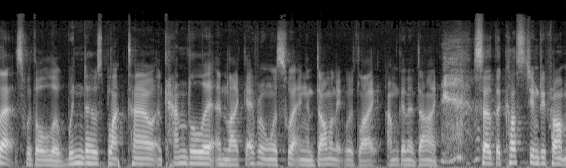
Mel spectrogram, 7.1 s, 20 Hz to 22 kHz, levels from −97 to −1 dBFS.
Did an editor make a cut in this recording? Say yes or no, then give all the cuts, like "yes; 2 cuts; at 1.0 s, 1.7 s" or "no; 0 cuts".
yes; 2 cuts; at 2.0 s, 4.4 s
